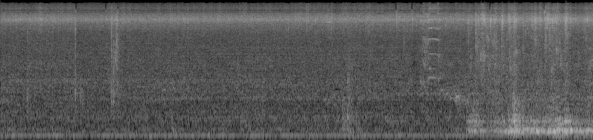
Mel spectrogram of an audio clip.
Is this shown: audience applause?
no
